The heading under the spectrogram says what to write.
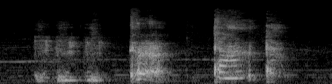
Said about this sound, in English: I have a cough right now. So mine might cough this episode.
